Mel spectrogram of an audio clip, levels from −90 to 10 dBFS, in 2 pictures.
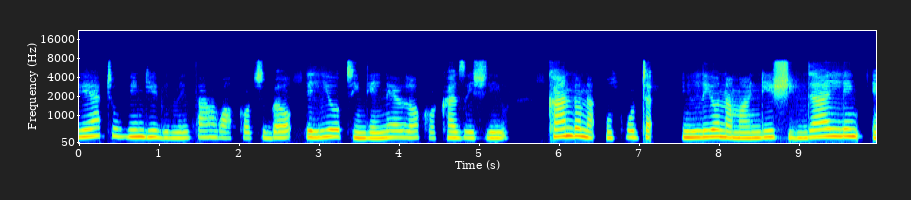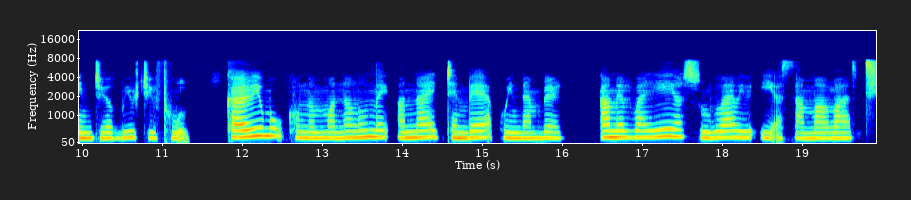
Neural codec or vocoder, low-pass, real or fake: codec, 16 kHz, 0.5 kbps, X-Codec, HuBERT features, trained on LibriSpeech; 7.2 kHz; fake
